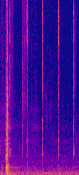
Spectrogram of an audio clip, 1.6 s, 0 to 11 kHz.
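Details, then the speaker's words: 2000 Jeep Cherokee after combination turn-signal switch replacement, key in run: quick, crisp flasher relay ticks about every third of a second over a quiet cabin. The turn signals work in each position and the hazards work, so the flasher is cycling normally. "the clicking my turn signal is working needs each position now the hazards are working"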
